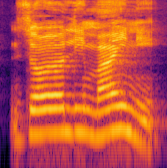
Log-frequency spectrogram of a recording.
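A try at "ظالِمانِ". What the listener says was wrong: আবার মাইনি কেন?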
